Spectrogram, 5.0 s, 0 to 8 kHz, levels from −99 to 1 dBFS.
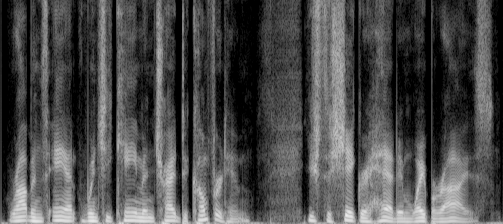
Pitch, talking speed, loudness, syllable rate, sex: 120 Hz, 225 wpm, -17 LUFS, 5.2 syllables/s, male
